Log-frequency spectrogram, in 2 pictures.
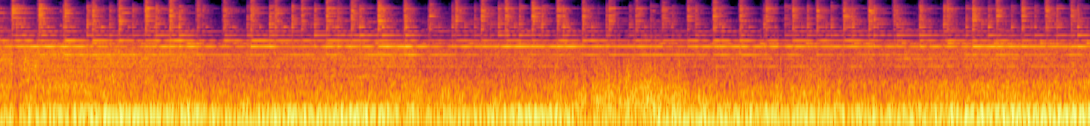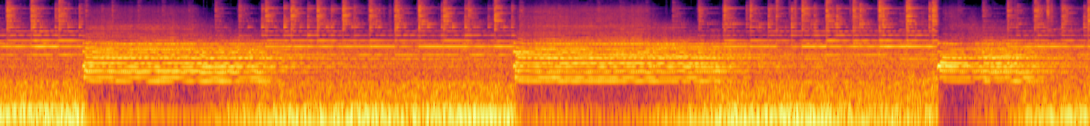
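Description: Grade-crossing bell ringing steadily over the low rumble of an approaching CSX diesel freight train. The locomotive's multi-chime air horn sounds two long blasts, just past halfway and again about two-thirds of the way in, then a short blast near the end: the grade-crossing horn signal.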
